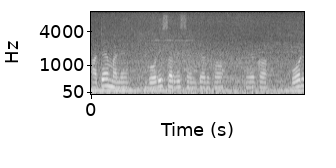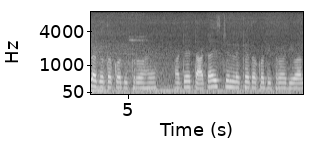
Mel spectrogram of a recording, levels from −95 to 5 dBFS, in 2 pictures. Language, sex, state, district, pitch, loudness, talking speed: Marwari, male, Rajasthan, Nagaur, 150 Hz, -16 LUFS, 160 wpm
